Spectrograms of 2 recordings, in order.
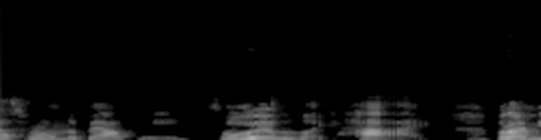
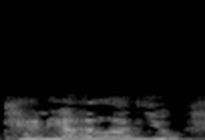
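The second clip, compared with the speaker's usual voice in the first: high excited yell; 7 semitones higher than usual. Retold or imitated. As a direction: shout your love across the room. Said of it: "I yelled".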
